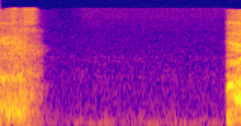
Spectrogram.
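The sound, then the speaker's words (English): Two harsh, breathy coughs burst out, one at the start and another after a silent pause of more than a second, with no talking. “Man, I'm getting a coughing spell here.”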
